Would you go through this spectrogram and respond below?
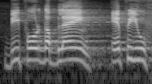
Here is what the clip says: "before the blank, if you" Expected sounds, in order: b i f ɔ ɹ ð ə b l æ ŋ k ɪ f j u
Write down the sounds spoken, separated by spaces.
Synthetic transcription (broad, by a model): b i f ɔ ɹ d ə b l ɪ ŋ ɪ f j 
